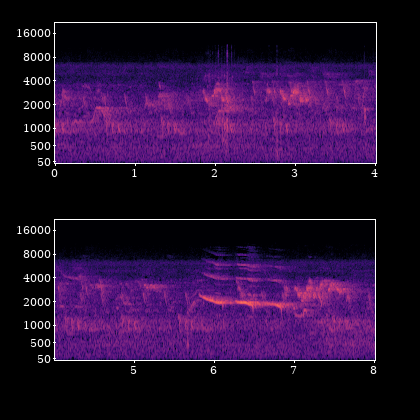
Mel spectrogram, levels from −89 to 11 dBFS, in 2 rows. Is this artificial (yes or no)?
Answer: no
